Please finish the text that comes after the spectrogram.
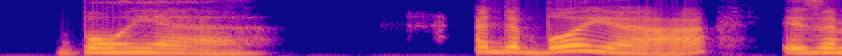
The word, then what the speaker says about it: boyar: our tutor word of the Week Philadelphia it is spelled b o y a r Boer and a Boer is a member of the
